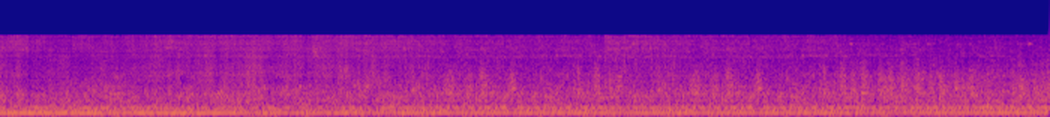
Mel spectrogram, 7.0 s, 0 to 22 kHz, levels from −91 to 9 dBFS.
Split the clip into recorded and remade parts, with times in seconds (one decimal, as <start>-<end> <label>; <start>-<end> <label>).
0.0-2.7 remade; 2.7-7.0 recorded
